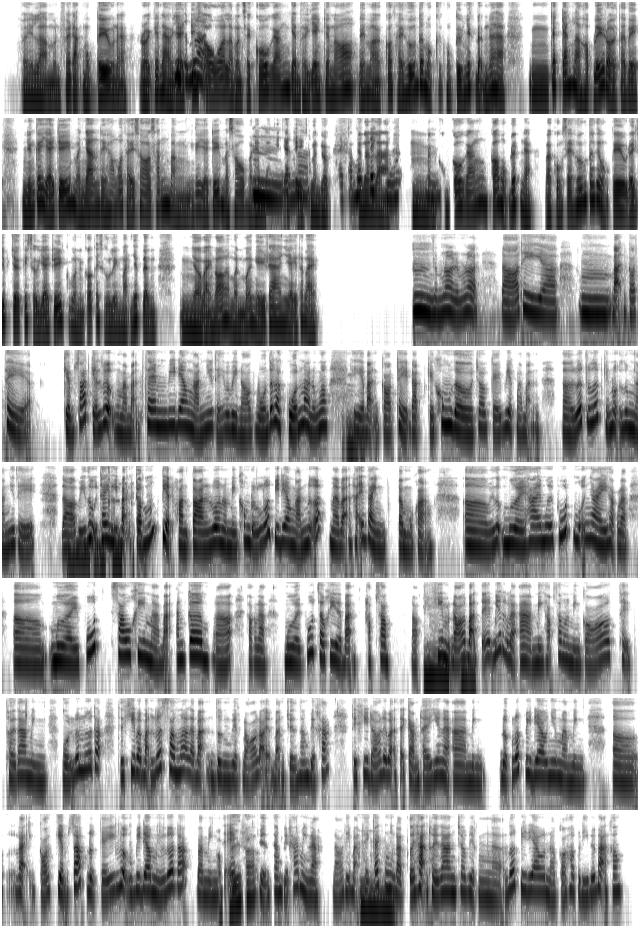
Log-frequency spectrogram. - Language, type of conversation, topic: Vietnamese, advice, Làm thế nào để tránh bị xao nhãng khi đang thư giãn, giải trí?
- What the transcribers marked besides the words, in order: tapping; other background noise; "liền" said as "liện"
